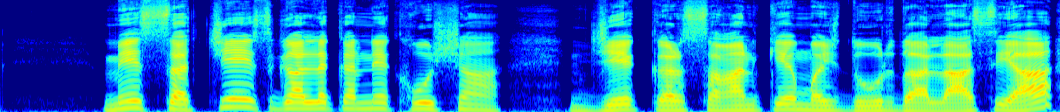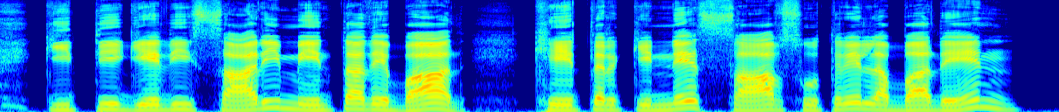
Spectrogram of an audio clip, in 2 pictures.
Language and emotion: Dogri, happy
